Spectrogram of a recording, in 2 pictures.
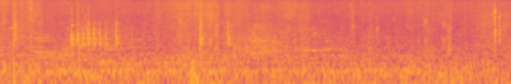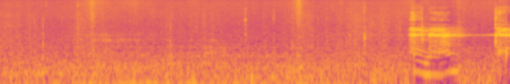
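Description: Loud, steady low rumbling noise with a few faint clicks scattered through it. A voice starts near the end.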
